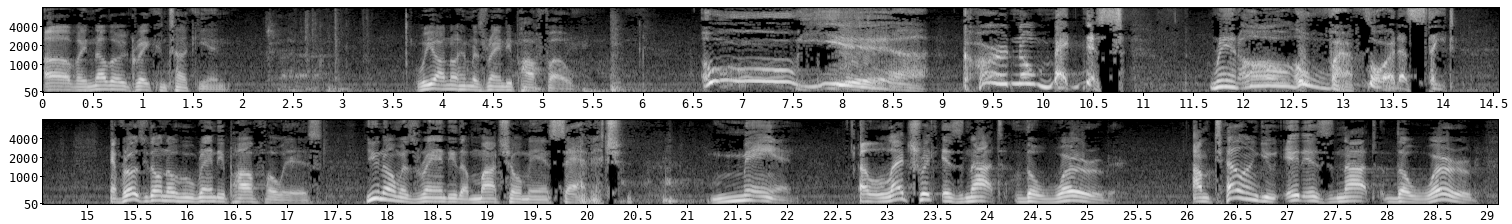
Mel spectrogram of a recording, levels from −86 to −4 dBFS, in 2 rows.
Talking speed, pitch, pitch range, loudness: 110 wpm, 125 Hz, 105-155 Hz, -21 LUFS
